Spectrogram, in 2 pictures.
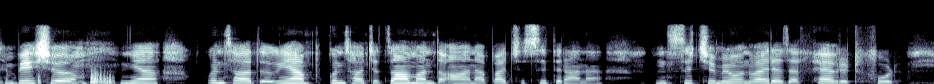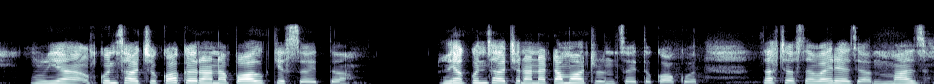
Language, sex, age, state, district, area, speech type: Kashmiri, female, 30-45, Jammu and Kashmir, Bandipora, rural, spontaneous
